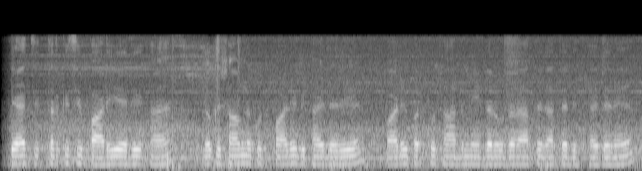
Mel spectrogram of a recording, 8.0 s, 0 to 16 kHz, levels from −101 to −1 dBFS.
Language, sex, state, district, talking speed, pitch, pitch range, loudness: Hindi, male, Uttar Pradesh, Etah, 200 wpm, 115 Hz, 110-120 Hz, -21 LUFS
